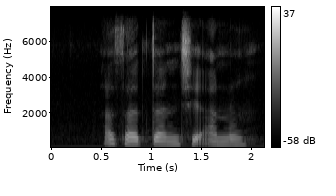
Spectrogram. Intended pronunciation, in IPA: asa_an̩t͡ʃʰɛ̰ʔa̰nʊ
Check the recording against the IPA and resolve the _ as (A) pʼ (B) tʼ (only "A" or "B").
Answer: B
